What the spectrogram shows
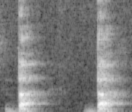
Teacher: Finishing on the voiced /b/ consonant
